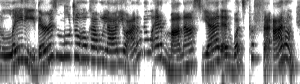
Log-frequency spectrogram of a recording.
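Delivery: high, exasperated mock student; student protesting to the teacher, mock-whiny; imitating a confused student. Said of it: "you're going".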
